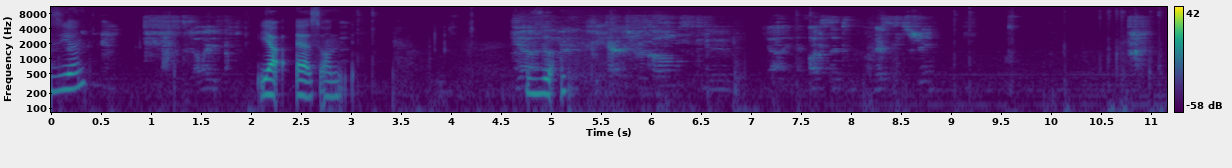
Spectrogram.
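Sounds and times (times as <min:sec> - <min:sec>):
speech: 0:00.1 - 0:03.1, 0:04.6 - 0:05.8
typing a chat message on a computer keyboard: 0:09.0 - 0:11.1.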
